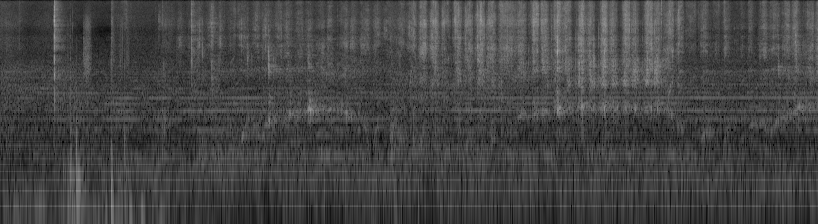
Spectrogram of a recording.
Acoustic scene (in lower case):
restroom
